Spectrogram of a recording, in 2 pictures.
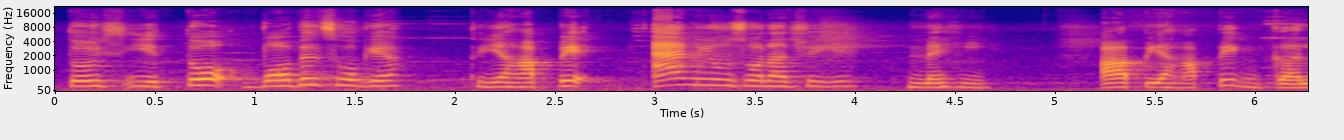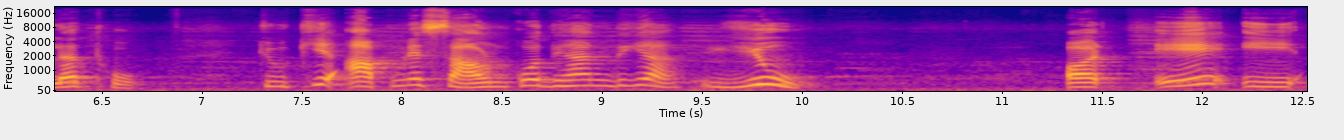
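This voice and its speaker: A woman teaching an English grammar lesson to beginners, sounding out letters slowly and asking the class questions. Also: fairly high pitch, fairly bright tone. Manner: slow, drawn-out sounding of letters.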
